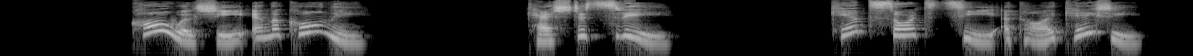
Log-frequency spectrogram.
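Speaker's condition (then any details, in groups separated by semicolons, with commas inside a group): No condition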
